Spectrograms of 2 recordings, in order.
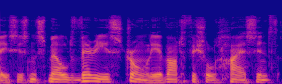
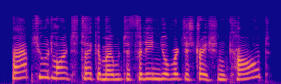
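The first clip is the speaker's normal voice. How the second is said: high-pitched, pleading little imp; anxious programmed helper, pitched way up; desperate imp; 13 semitones higher, 3 dB louder, faster than usual. Acted. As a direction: offer it high, desperate to please.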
